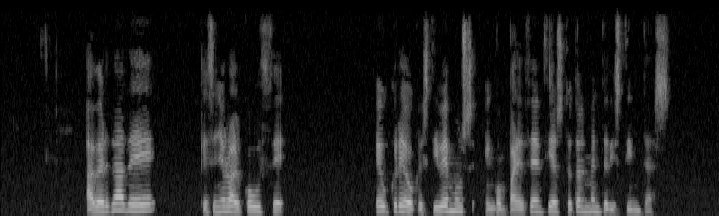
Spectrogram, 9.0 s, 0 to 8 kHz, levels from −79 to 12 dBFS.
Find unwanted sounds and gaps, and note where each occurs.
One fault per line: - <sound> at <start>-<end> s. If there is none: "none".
none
